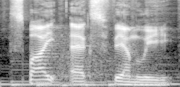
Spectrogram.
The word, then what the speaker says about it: Spy x Family: to introduce this one spy x family yes i pronounce the x and there's nothing you can say or do to change my mind listen i can sit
